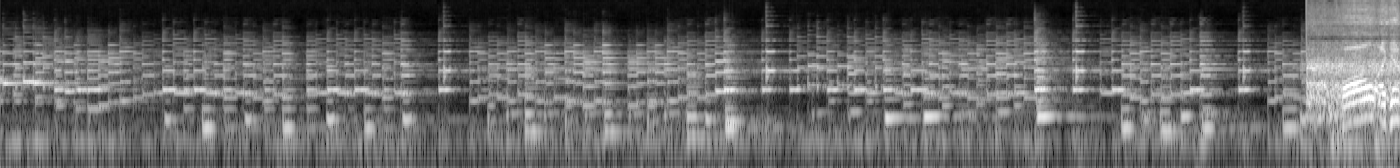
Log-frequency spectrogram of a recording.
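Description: Background piano music, a slow melody of single notes over lower chords. About a second before the end it cuts off and loud arena crowd noise with a commentator's voice takes over.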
